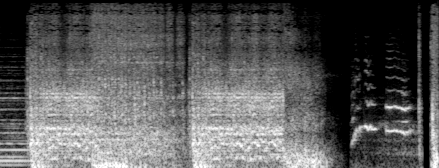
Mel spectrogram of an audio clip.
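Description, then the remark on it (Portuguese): A rough, sputtering car engine, damaged by the wrong oil being put in it, labors loudly in two long cranking bursts, then cuts out and gives way to a few strained, whining squeals. No one speaks. “Pus um óleo qualquer no motor e estraguei isto tudo.”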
